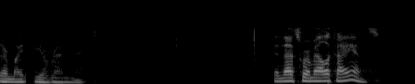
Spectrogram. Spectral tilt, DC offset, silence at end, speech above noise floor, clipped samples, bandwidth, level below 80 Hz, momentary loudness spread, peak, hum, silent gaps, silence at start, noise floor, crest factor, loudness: -5 dB/octave; under 0.1%; 0.35 s; over 48 dB; under 0.1%; 5.8 kHz; -80 dBFS; 19 LU; -24 dBFS; none; none; 0 s; under -90 dBFS; 20 dB; -42 LUFS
